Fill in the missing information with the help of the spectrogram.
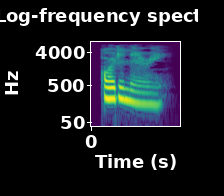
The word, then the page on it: ordinary: American English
